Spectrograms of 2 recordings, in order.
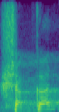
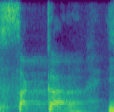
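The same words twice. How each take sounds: First: It begins with a hushing 'sh' sound. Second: It begins with a hissing 's' sound. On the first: The speaker calls it right. "यही सही उच्चारण है" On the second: The speaker calls it wrong. "ये गलत हो गया, जीभ को मैंने दांत के नीचे लगाया"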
